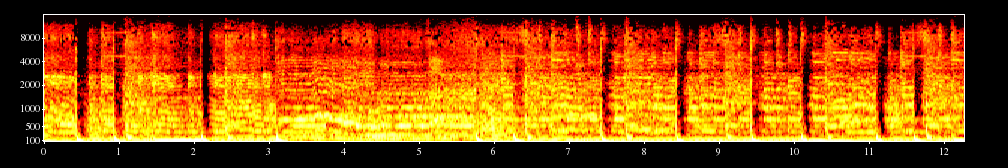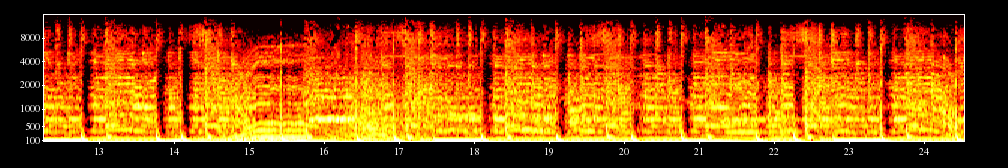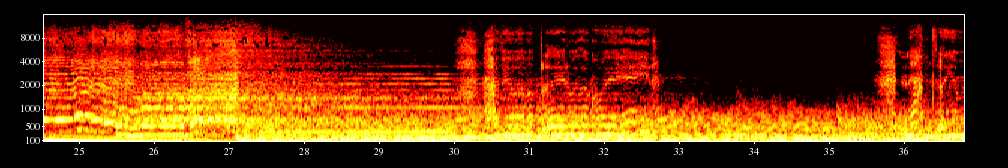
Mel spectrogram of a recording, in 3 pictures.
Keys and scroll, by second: 4.7 Delete, 5.8 F3, 7.6 ctrl+z, 17.3 Escape, 17.4 F3, 17.8 Escape, 18.0 shift+F2, 18.0 Escape, 22.4 shift+F2, 24.5 F3, 26.0 F3, 26.2 Escape, 26.9 Delete, 27.2 F3.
